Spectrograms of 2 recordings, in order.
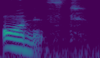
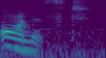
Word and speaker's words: honest: and before are and honest when we pronounce these words h remains silent we use the article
